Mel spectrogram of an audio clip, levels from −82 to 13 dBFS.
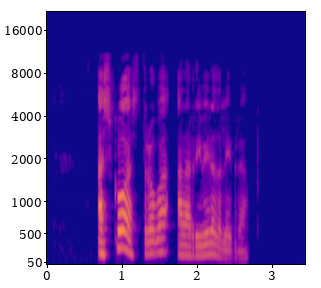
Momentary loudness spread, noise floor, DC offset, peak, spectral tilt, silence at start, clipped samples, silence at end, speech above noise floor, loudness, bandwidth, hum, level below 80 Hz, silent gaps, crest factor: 13 LU; -82 dBFS; under 0.1%; -2 dBFS; -4.5 dB/octave; 0.7 s; under 0.1%; 0.8 s; 60 dB; -23 LUFS; 11.5 kHz; none; -78 dBFS; none; 22 dB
